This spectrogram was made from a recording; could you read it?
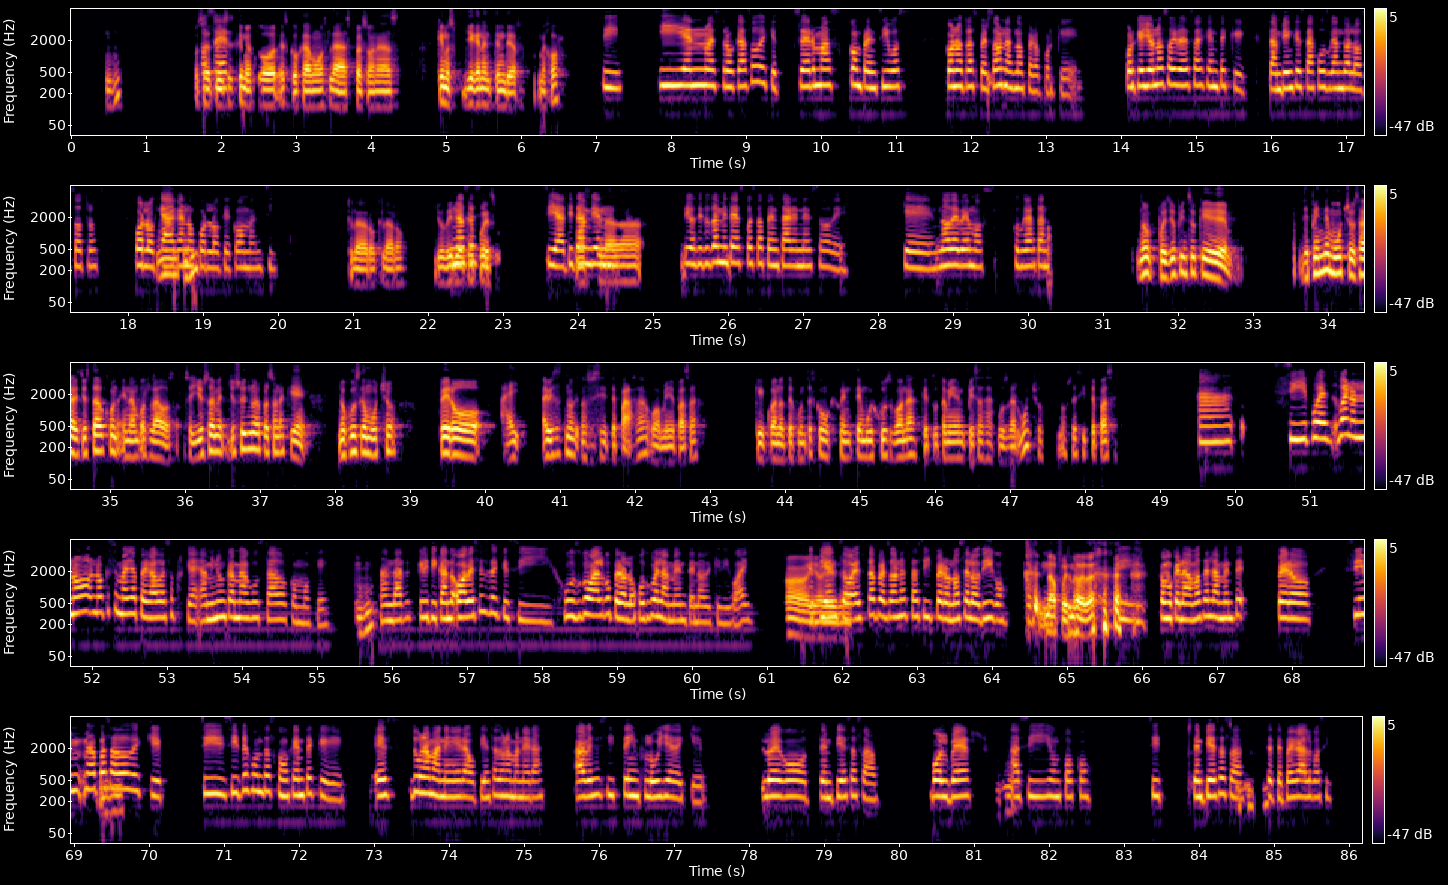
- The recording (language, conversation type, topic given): Spanish, unstructured, ¿Crees que las personas juzgan a otros por lo que comen?
- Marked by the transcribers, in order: tapping; other background noise; other noise; laughing while speaking: "No, pues no, ¿verdad?"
